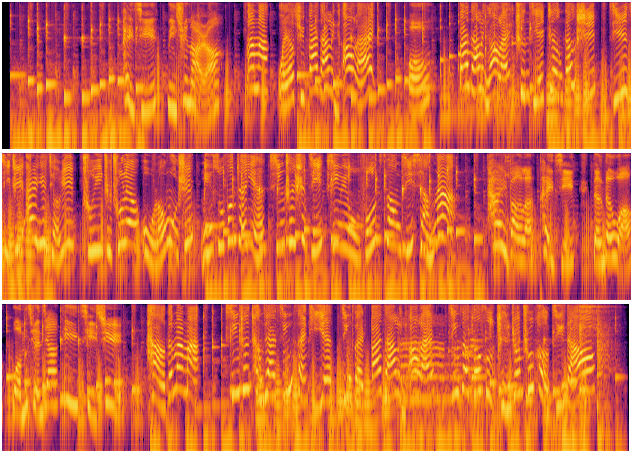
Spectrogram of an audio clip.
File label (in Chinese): 女, 模仿佩奇; 奥特莱斯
